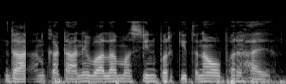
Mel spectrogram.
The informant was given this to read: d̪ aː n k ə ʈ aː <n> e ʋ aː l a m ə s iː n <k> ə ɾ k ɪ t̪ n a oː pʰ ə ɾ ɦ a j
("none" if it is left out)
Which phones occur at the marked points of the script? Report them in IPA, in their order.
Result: n, p

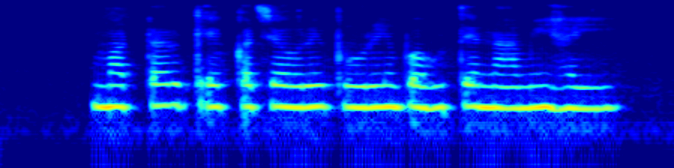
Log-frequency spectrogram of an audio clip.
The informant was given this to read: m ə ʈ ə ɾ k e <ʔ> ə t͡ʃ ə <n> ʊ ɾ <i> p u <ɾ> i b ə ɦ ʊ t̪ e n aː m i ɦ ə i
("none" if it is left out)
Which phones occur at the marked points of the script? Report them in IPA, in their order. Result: k, none, i, ɾ

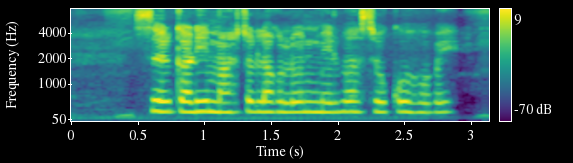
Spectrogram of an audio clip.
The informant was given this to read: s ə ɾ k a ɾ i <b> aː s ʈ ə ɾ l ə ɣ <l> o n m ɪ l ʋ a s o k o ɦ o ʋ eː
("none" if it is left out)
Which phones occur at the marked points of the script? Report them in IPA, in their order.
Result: m, l

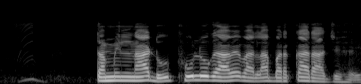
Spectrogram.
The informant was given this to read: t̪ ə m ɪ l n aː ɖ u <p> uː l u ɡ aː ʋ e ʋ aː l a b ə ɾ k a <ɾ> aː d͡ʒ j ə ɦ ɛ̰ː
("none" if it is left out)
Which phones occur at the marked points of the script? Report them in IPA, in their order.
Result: pʰ, ɾ

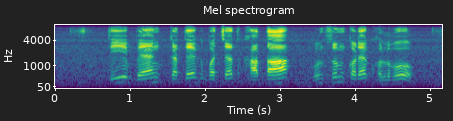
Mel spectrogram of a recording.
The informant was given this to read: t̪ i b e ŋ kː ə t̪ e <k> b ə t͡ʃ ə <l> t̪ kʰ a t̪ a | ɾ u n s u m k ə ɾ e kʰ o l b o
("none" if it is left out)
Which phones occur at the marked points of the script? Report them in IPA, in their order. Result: k, none

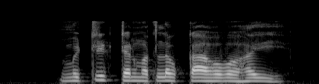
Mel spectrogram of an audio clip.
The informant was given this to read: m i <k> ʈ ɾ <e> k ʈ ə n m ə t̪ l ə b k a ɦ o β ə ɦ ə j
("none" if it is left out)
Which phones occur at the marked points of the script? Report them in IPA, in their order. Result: none, i

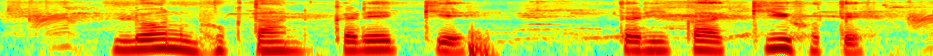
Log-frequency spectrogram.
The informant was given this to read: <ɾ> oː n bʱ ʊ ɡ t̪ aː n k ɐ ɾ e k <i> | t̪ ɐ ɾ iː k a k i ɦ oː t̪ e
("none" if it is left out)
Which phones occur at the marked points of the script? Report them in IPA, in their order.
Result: l, e

